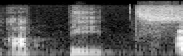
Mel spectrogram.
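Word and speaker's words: apizza: Abitz.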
